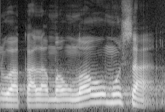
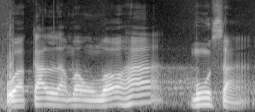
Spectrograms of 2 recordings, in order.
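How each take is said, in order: First: Allah ends with a nominative 'u' vowel. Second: Allah ends with an accusative 'a' vowel. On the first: God is the one who spoke. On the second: Moses is the one who spoke. "pakai nasab"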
